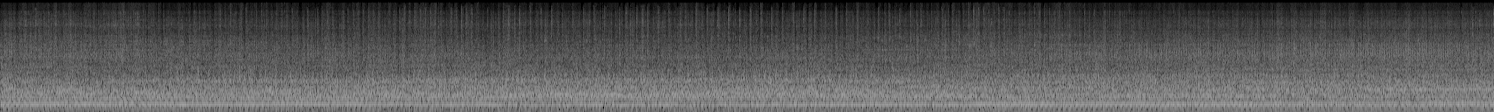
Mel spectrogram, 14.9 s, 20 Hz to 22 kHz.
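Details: Murray mower with 4 HP Briggs & Stratton single, cold start at 3 °C after 10 months sitting, bad primer bulb, idle spring changed: loud, steady idle but ragged, uneven firing; runs rough, always has, cause not pinned down.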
